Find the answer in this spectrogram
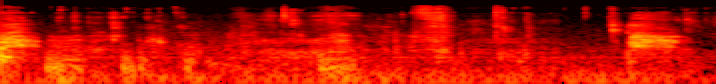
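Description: People chewing and eating momos, faint mouth sounds with small scattered clicks, and a short vocal sound near the end.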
